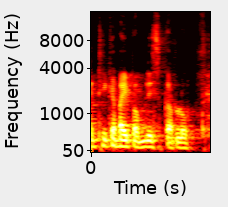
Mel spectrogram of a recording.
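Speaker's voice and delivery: low, soft, mock heavy-hearted consent; reluctant agreement. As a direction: give in quietly, as if reluctantly. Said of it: "with a heavy heart". (भारी मन से हामी भरते हुए)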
